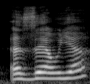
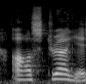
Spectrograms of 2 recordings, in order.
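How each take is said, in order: First: "Azalea" said for Australia, uh-ZAY-lee-uh, a little high and loud; "Azalea" in place of Australia, as a small child says it; child's mispronunciation. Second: Said in the usual way. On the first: Retold or imitated. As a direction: mimic the kid saying "Azalea" instead of Australia. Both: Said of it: "She didn't know how to pronounce it".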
